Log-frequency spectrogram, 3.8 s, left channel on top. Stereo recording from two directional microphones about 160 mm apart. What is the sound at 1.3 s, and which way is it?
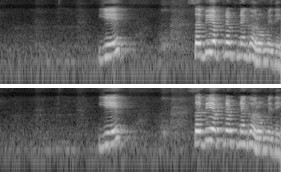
A woman's voice, 35° left (ahead or behind).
